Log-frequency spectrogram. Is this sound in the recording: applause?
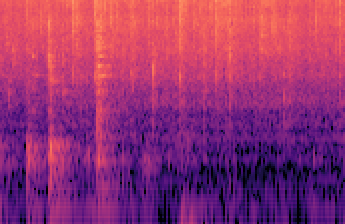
no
